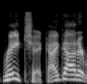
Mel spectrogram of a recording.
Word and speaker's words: Raichik: person name uh I wrote it down corre phonetically here for myself CH rayi yes that's right Ray chick I got it right that's who we're going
